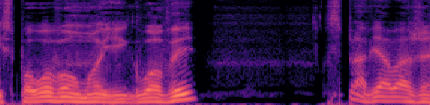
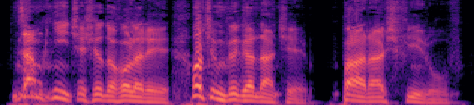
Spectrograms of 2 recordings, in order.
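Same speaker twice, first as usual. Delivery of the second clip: higher, louder, fast furious outburst; angry yell; 4 semitones higher, 4 dB louder than usual. Acted. Gunman to the bickering couple, a fast furious yell. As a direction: bark them into silence.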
